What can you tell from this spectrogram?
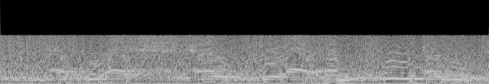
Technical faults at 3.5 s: companded audio read as linear

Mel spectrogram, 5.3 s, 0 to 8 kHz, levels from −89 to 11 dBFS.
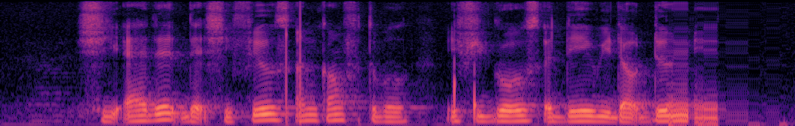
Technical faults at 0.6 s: none

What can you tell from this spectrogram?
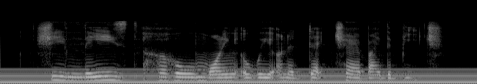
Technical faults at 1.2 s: mains hum

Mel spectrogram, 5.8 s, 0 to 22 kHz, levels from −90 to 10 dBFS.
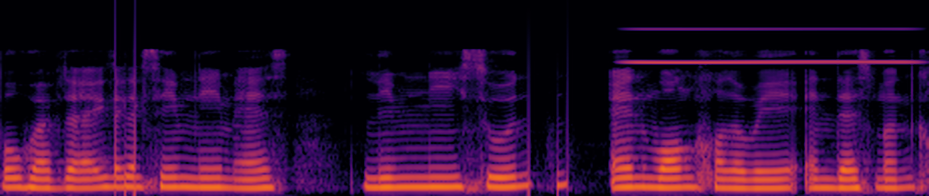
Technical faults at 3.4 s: chunks out of order

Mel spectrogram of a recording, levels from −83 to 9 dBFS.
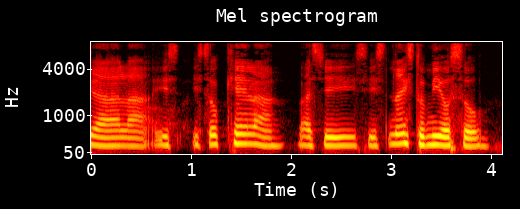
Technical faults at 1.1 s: low-delay AAC compression; AAC frame loss with muting

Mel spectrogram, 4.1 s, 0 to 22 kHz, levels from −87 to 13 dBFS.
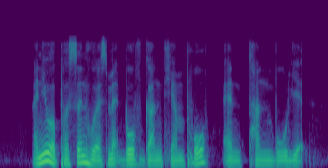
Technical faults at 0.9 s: none

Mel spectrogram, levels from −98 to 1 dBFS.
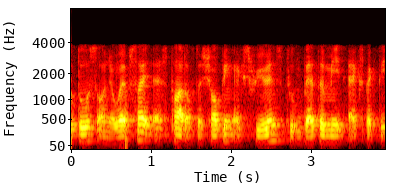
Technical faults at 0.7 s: packet loss with pitch repetition

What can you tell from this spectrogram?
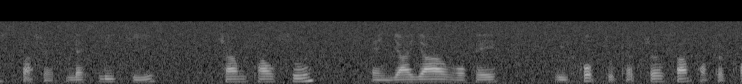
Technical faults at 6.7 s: low bit depth with dither

